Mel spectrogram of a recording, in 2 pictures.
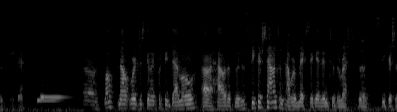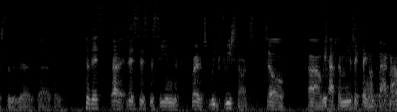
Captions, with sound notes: speaker. [NOTIFICATION BEEP] Well, now, we're just going to quickly demo how the Bluetooth speaker sounds and how we're mixing it into the rest of the speaker system in the place. So this is the scene where week three starts. So we have some music playing on the background.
